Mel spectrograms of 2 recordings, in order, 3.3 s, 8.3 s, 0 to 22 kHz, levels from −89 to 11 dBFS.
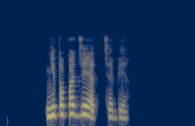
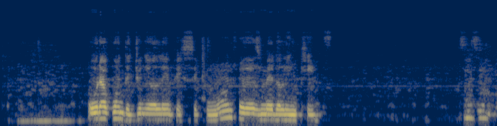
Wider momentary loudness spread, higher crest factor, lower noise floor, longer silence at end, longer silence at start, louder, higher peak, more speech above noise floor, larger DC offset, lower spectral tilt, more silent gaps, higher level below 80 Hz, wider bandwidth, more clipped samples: second, 15 LU vs 21 LU; about the same, 20 dB vs 18 dB; first, under -90 dBFS vs -72 dBFS; first, 1.15 s vs 0.15 s; first, 0.75 s vs 0.35 s; about the same, -20 LUFS vs -18 LUFS; about the same, -2 dBFS vs -2 dBFS; first, over 70 dB vs 54 dB; neither; second, -6 dB/octave vs -8.5 dB/octave; first, 1.65-1.72 s vs none; about the same, -66 dBFS vs -64 dBFS; about the same, 7.8 kHz vs 7.6 kHz; neither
